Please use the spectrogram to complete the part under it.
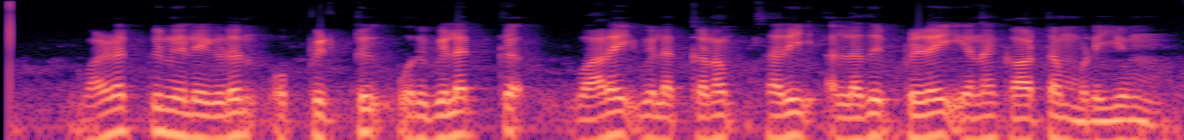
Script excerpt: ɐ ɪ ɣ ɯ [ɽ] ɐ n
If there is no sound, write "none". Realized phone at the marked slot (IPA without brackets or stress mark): ɽ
